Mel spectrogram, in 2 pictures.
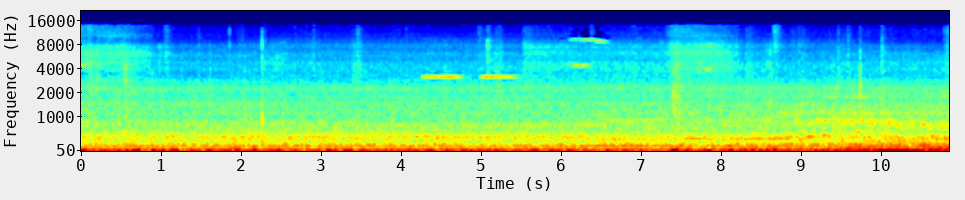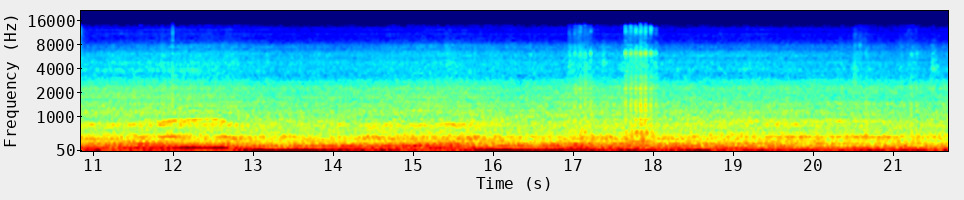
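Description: A bus engine rumbles steadily as the bus drives along, heard from inside.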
